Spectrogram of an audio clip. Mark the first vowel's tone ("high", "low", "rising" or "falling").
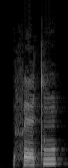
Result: low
